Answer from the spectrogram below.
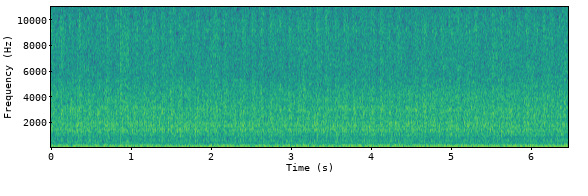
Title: Rough Idle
